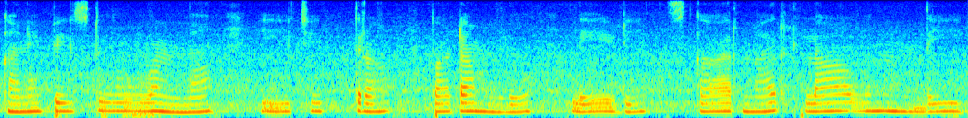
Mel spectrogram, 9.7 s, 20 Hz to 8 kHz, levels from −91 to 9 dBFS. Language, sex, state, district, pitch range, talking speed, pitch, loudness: Telugu, female, Andhra Pradesh, Sri Satya Sai, 180-205 Hz, 50 wpm, 195 Hz, -18 LUFS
